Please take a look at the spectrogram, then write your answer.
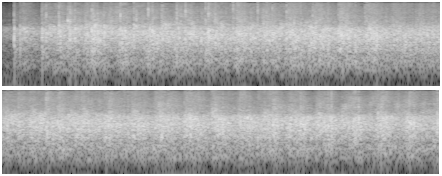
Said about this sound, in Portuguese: pedir que o time que aqui está ofereça para você que está nos acompanhando aqui nesse vídeo uma salva de palmas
